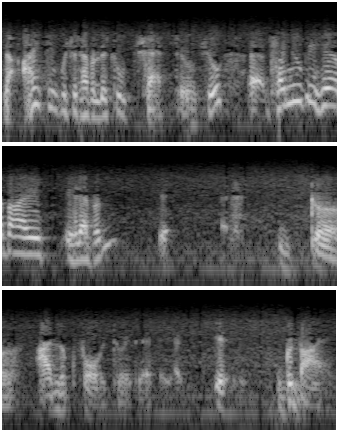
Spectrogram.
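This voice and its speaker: An actor playing a jovial, wily British swindlers' ringleader in a radio drama, with an ironic, chuckling, avuncular way of talking. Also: male voice, fairly high pitch, big pitch swings, normal speed. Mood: smooth, courteous. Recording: dull radio recording, faint noise.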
